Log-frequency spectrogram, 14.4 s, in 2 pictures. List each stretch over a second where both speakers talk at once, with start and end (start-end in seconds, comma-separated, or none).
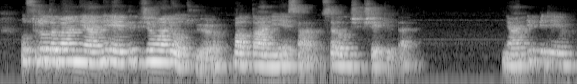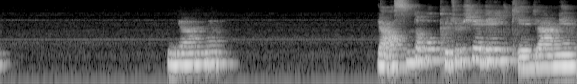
none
